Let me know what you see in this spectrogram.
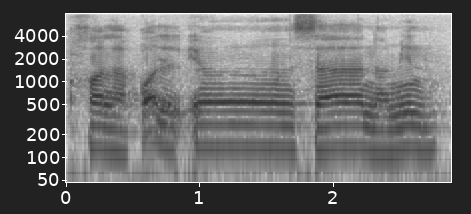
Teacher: Nah, in-nya ditahan 2 harokat. Insa, ditahan 2 harokat, diikhfakan. Sa-nya dipanjangkan 2 harokat juga.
